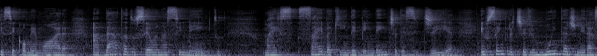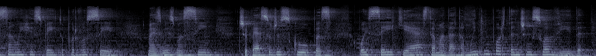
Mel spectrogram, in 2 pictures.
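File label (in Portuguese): ANIV ATRASADO PRIMO, telemensagem aniversario atrasado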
